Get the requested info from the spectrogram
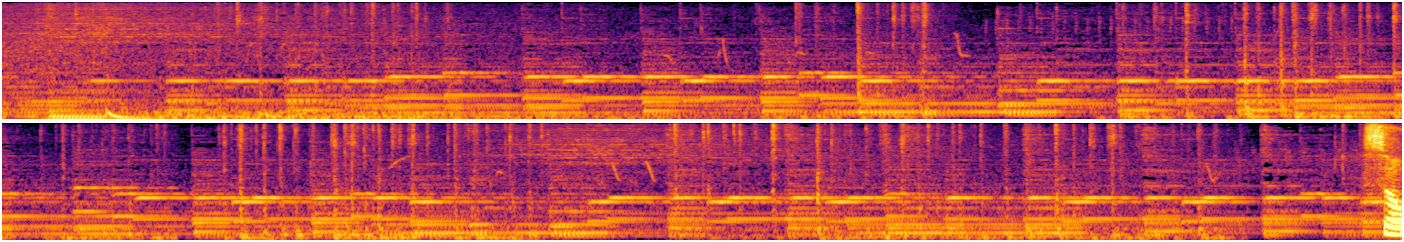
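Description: Soft background music of held melodic notes, played at a moderate level.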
